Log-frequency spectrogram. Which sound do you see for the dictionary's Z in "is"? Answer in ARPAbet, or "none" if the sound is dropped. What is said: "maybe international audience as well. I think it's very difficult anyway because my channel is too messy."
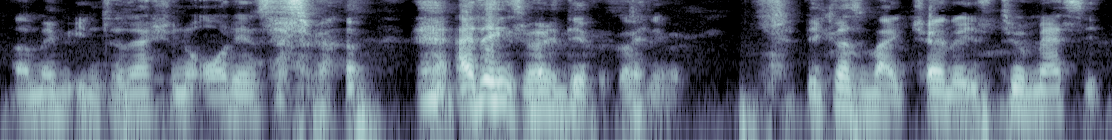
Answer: S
